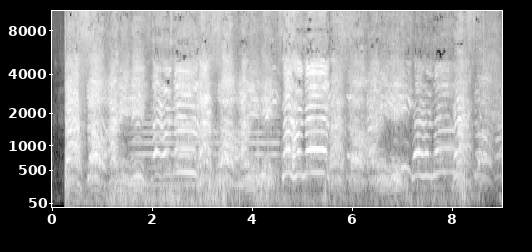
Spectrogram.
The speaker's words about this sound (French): Ce sont des supporters iraniens qui apportent leur soutien à l'Iranienne qui a été tuée par le régime lors d'une manifestation. Écoutez.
